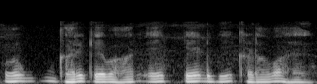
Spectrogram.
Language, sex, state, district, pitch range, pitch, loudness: Hindi, male, Uttar Pradesh, Saharanpur, 115-140 Hz, 130 Hz, -17 LUFS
